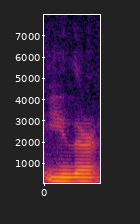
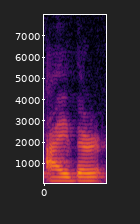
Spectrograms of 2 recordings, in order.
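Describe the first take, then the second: First: The word is said the American way. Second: The word is said the British way. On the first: "in the U S A, most people say" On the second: "In the U K, I think they say"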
